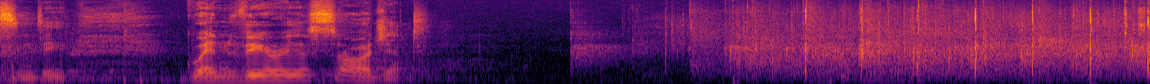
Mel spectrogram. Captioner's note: laughter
